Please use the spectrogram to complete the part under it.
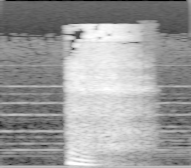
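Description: A single slow, breathy exhale with a faint voiced, sigh-like edge swells suddenly, then trails off over about half a second, alone against near silence.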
